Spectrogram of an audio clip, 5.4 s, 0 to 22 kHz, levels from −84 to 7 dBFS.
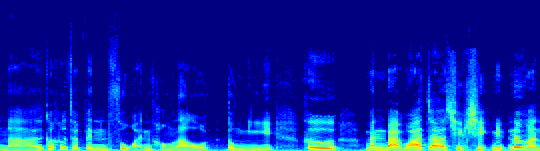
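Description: Nothing technical stands out here; the speech comes across without any audible glitches, dropouts or other problems to point to.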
